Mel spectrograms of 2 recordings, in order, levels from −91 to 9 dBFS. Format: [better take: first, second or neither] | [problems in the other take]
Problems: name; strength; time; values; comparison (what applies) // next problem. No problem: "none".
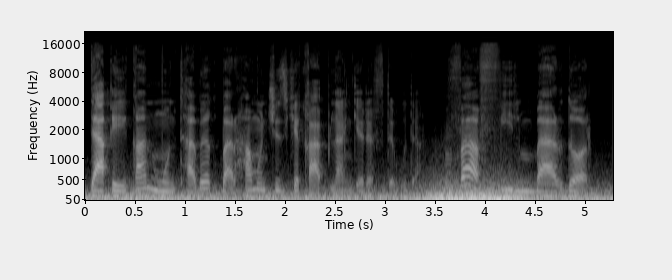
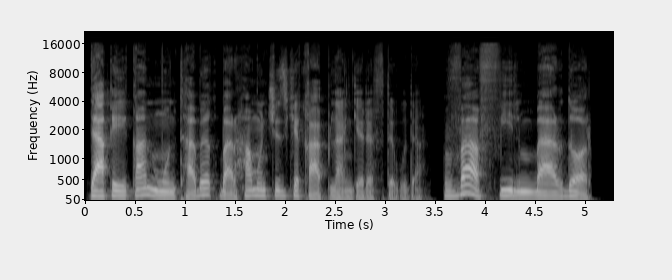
second | wind noise on the microphone; heavy; 8 dB below the speech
